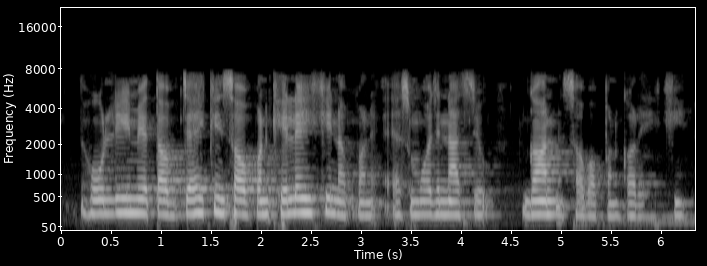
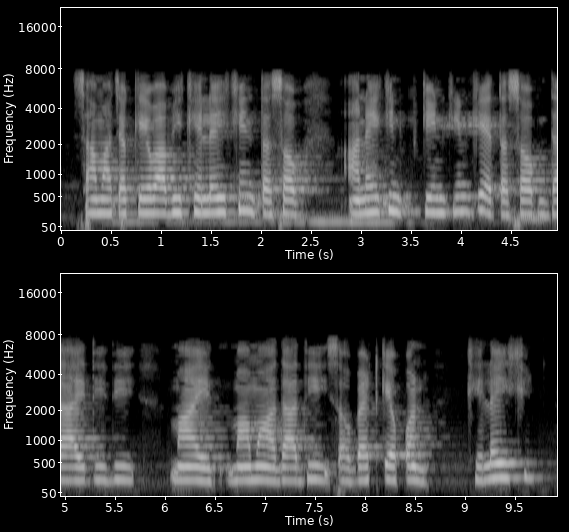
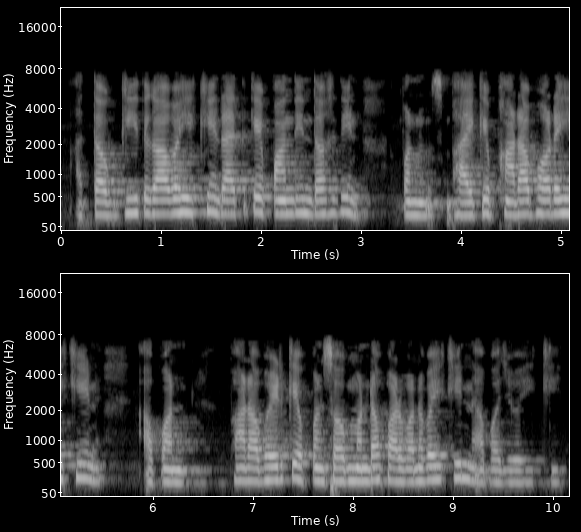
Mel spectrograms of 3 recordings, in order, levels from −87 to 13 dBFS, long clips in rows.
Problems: none marked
